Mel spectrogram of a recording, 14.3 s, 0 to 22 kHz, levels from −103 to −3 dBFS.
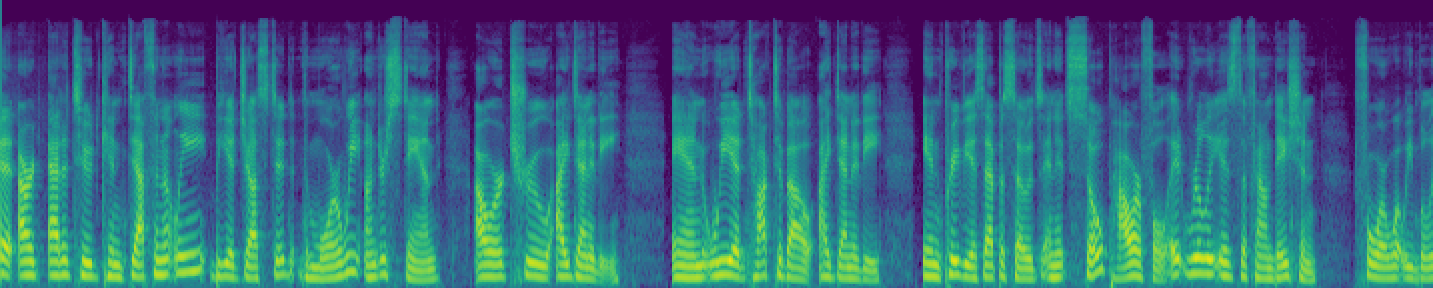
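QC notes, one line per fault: Nothing to flag on this one; the speech comes through with no faults to note.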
